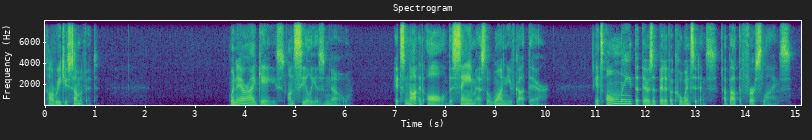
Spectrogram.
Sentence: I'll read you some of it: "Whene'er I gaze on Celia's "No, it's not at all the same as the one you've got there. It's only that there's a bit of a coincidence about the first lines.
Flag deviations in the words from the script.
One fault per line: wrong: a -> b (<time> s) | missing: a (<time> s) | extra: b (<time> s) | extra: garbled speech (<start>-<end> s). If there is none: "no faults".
no faults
